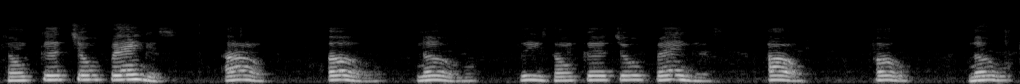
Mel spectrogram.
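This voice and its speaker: An artist who hosts a channel talks casually to himself while working on a craft project, muttering, humming and now and then breaking into song. His voice is high-pitched and the recording sounds muffled.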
